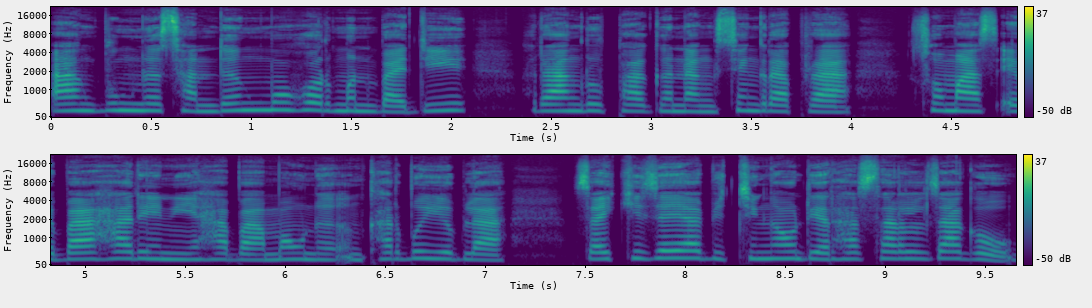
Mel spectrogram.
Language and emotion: Bodo, neutral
